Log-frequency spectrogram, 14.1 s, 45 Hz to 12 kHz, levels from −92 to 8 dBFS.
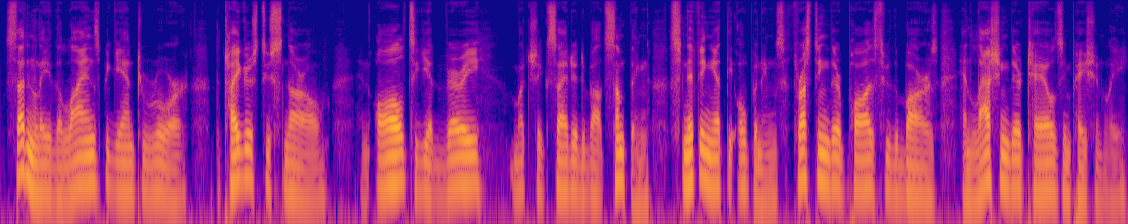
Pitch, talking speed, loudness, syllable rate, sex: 105 Hz, 145 wpm, -20 LUFS, 4.2 syllables/s, male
